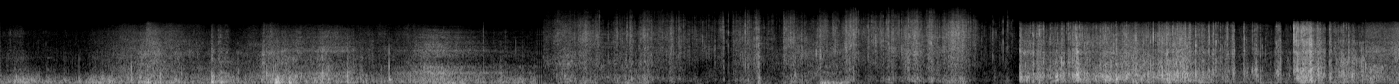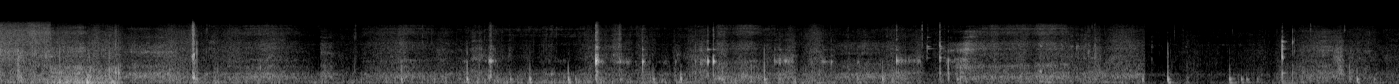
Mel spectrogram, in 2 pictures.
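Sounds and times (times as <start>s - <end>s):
plastic bag crinkling: 5.4s - 12.5s.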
